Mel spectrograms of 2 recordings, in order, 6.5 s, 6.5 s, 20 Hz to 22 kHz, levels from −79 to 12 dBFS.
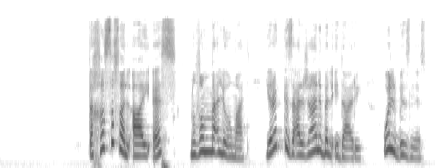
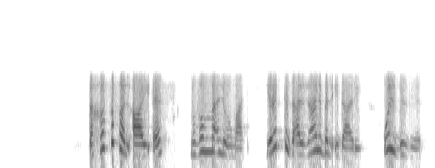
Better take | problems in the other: first | phone-call audio; poor line; nothing above 4 kHz

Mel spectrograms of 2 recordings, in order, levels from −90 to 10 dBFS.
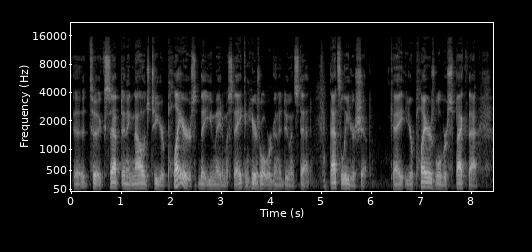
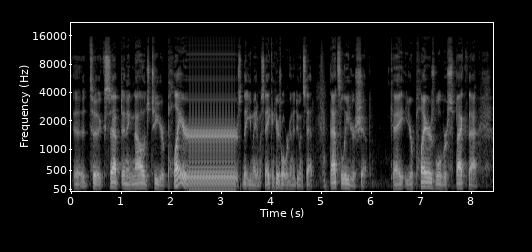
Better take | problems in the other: first | audio freezing; at 2.5 s for 1 s

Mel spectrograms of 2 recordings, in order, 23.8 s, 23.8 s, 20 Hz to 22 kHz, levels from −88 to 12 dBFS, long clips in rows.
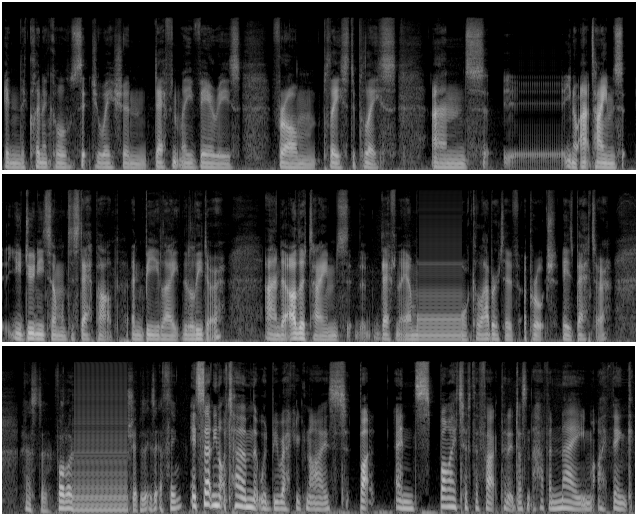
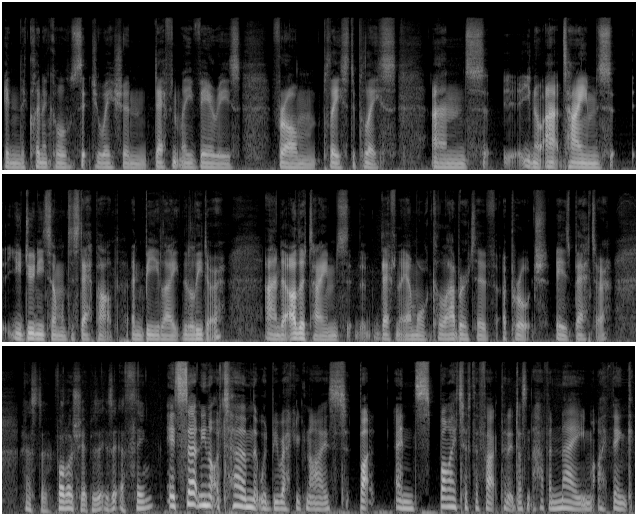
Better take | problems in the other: second | audio freezing; at 6.5 s for 0.5 s, at 13 s for 0.5 s and at 17 s for 0.5 s

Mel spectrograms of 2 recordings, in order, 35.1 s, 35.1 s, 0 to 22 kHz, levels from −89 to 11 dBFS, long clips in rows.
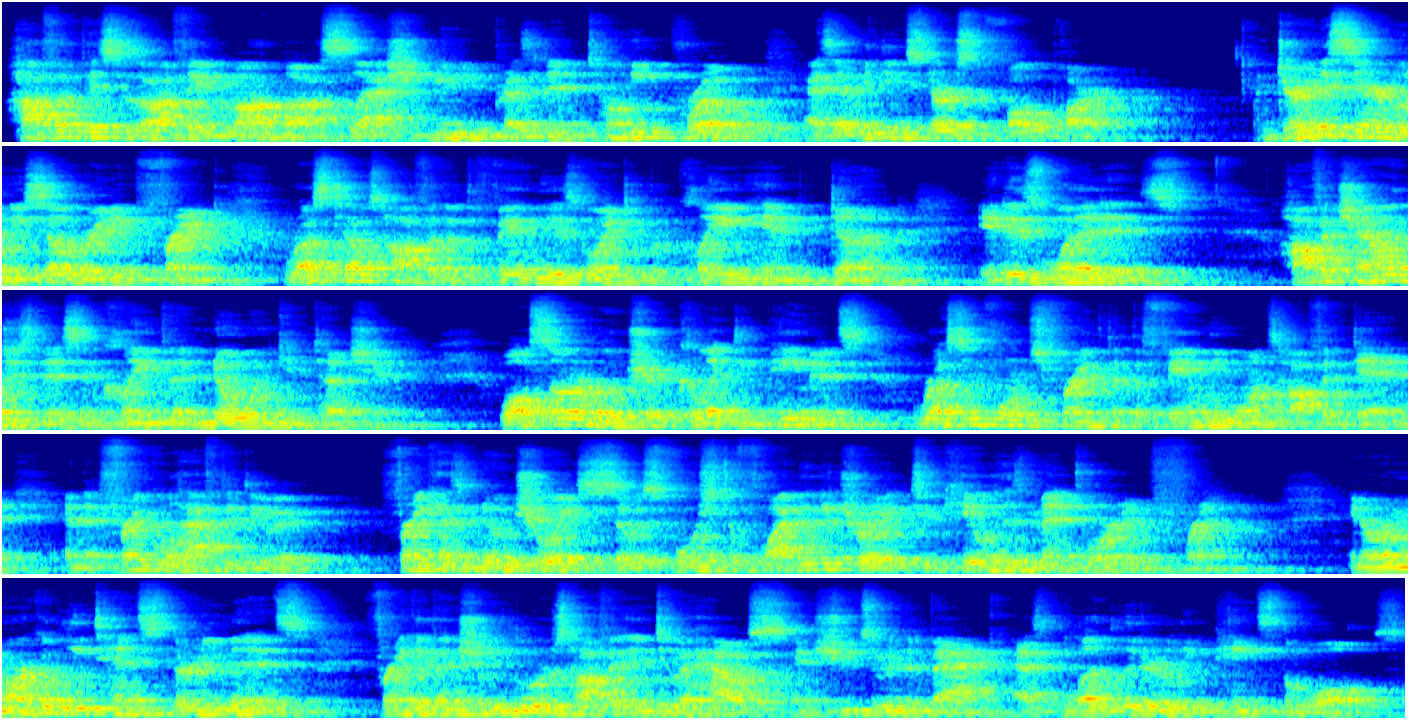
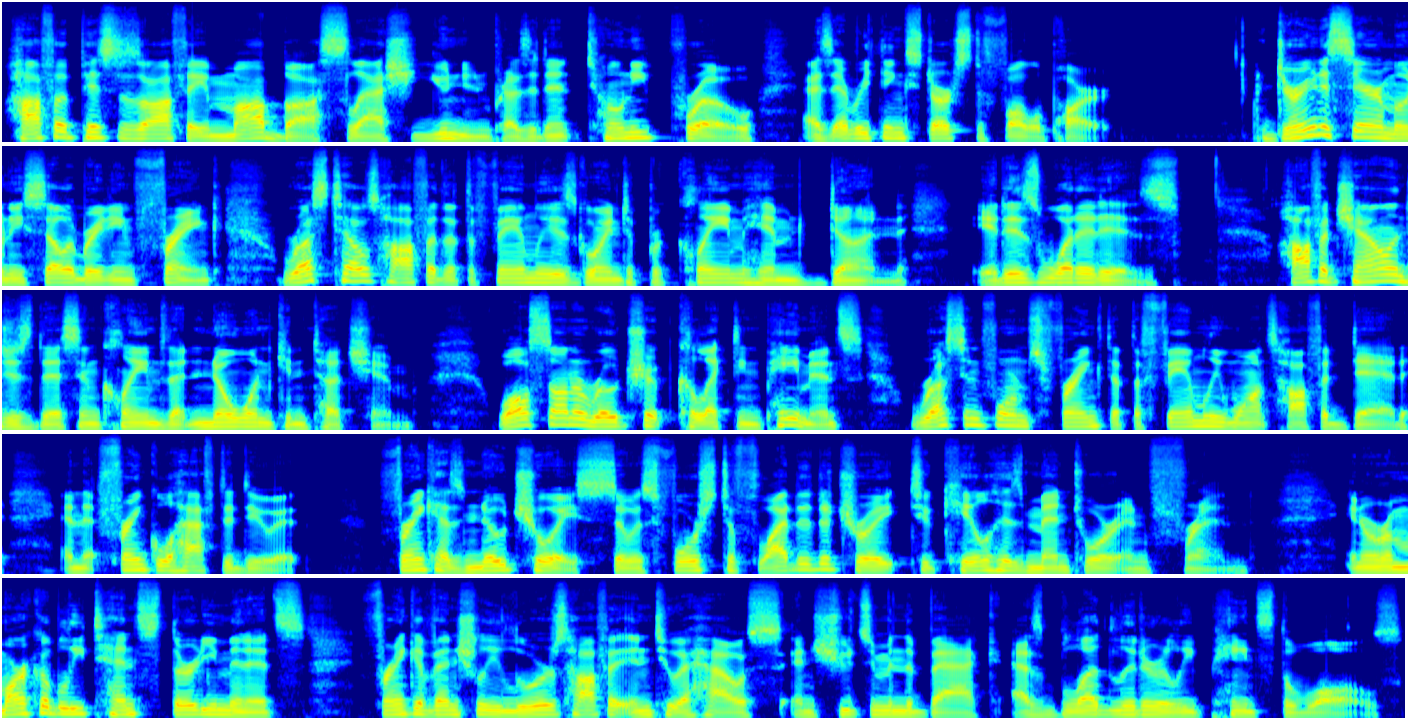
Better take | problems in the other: second | off-mic speech; far // room echo; noticeable; dies away in 0.8 s

